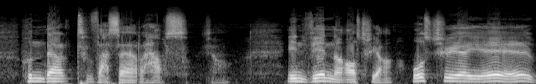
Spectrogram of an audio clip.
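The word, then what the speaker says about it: Hundertwasser: 훈데르트, 이거 V 발음입니다. 바세르. 훈데르트 바세르 하우스.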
